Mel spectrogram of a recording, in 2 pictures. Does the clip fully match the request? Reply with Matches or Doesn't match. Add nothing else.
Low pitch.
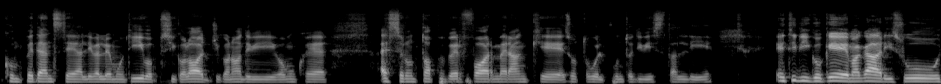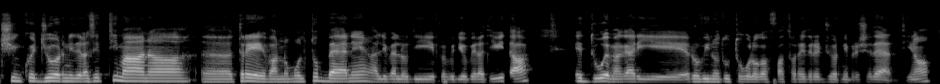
Matches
